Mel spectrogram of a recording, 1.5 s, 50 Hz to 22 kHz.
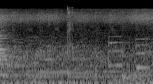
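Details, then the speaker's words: Newly installed Bosch FC2 horn on a Yamaha NMAX scooter: quiet surroundings, then a short, loud, bright horn blast at the end; the horn sounds strong and works normally. "kita coba dengarkan suaranya tapi Halo pah papah suaranya mantap jaringan lagi"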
